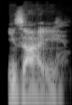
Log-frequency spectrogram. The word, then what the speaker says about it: Ysaÿe: Um I almost say with a Z instead of a S. So, uh, is I've heard that quite a bit. So, it's Ezai.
